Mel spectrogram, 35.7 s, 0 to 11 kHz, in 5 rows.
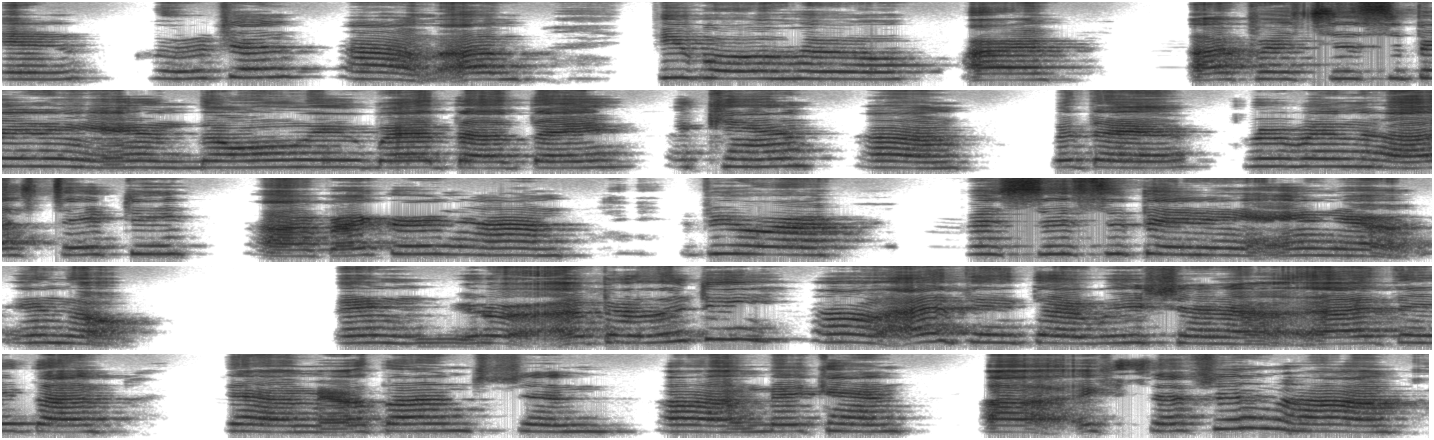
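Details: Woman diagnosed with probable ALS in 2014 at age 33, about ten years earlier, with rapid early progression; she reports her voice is slower and harder to understand; dysarthria.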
